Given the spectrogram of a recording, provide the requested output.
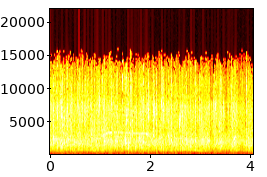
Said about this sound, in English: Standing ovation from a public radio crowd. Who'd have thunk it?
